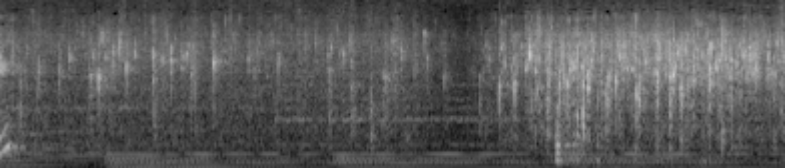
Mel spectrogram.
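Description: Cornflake-crumbed chicken fingers sizzling and crackling in hot oil in a frying pan as they are turned over with a fork and spatula. The crackle gets louder a little past the middle.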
